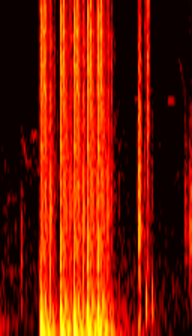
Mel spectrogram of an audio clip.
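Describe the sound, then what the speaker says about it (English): Rapid bursts of automatic gunfire in CS:GO shot through smoke, a dense run of close, loud shots followed by a short pause and a second brief burst, then a faint final pop. "Tries to threaten the terrorist side a little with those shots through smoke"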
